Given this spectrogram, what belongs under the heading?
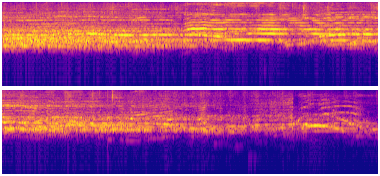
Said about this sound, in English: Ladies and gentlemen, please give a big round of applause for tonight's hosts, Matt Rogers and Joel Kim Booster.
